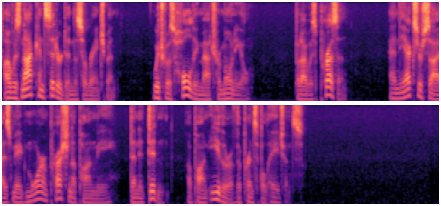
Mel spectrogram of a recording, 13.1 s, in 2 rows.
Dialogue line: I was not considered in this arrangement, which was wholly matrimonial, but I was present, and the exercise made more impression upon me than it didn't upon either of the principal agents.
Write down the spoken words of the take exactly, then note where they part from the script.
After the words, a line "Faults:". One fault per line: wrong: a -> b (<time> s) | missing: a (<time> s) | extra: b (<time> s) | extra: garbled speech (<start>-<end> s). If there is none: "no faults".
I was not considered in this arrangement, which was wholly matrimonial, but I was present, and the exercise made more impression upon me than it didn't upon either of the principal agents.
Faults:
no faults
